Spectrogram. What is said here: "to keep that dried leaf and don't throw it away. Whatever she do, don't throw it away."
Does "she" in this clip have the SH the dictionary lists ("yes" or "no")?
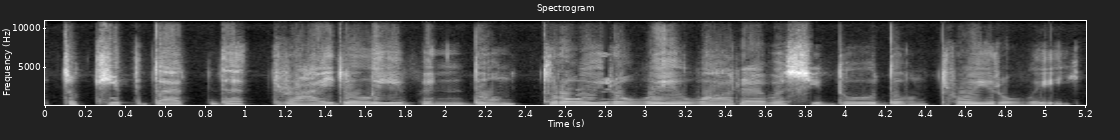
no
